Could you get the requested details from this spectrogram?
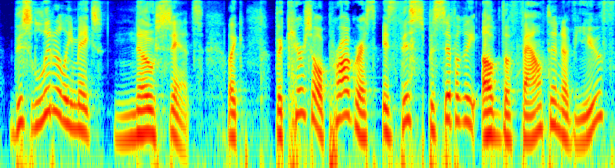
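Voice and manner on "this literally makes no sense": usual speaking voice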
